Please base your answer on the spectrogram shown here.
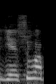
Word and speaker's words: Yeshua: Yeshua. O Yeshua, ¿cómo Estamos se ahí.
